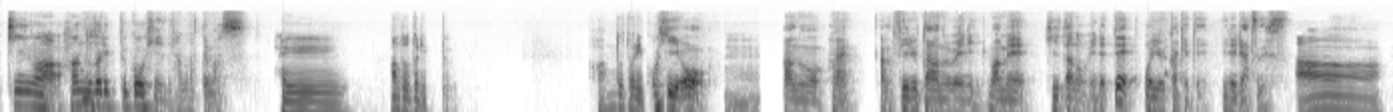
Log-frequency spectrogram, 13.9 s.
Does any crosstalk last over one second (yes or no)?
no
